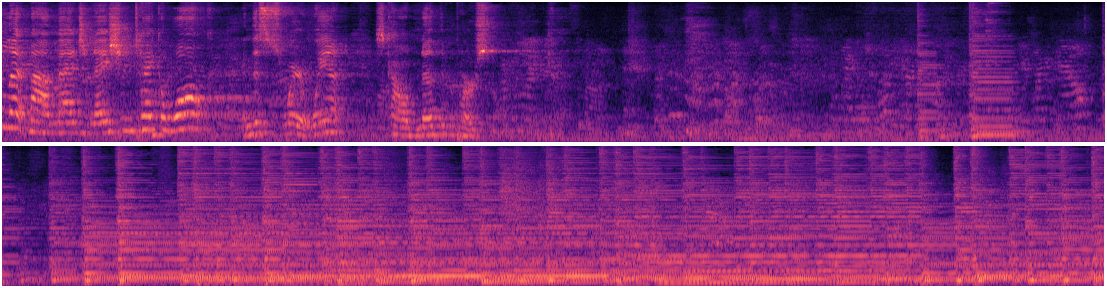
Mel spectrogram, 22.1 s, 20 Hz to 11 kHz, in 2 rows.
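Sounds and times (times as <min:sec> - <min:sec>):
acoustic guitar strumming: 0:09.2 - 0:10.3, 0:11.0 - 0:22.0.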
